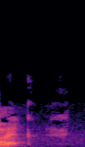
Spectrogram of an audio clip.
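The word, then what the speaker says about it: Schreck: Bien, para empezar, sería un clon de Sina, no sé cómo se, dice, se escribe con Z, Sina Lavey Shrek. – Sí, se dice ah. Shrek.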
